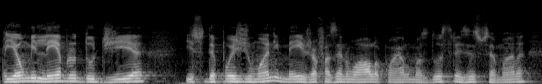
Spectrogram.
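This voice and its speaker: A man's voice: mid-range voice, fast, highs cut off. A man in his forties, a podcast guest talking casually, often adding cara and né. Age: 40s. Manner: relaxed, says cara and né often. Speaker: podcast guest, tech executive.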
